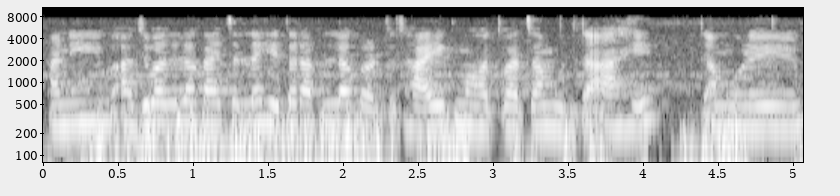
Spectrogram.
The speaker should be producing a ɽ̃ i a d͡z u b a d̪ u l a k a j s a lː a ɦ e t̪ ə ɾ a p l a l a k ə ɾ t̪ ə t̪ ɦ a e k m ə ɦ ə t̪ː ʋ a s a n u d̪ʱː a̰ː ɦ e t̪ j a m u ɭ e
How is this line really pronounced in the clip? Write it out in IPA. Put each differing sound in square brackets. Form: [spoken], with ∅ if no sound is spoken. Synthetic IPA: a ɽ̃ i a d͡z u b a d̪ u l a k a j [t͡s] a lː a ɦ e t̪ ə ɾ a p l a l a k ə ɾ t̪ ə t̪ ɦ a e k m ə ɦ ə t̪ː ʋ a [t͡s] a [m] u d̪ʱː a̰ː ɦ e t̪ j a m u ɭ e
